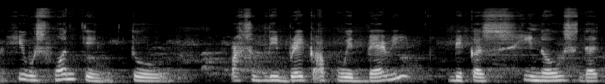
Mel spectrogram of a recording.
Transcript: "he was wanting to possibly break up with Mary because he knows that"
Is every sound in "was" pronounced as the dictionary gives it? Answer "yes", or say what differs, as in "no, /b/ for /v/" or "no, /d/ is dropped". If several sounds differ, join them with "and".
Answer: no, /s/ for /z/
